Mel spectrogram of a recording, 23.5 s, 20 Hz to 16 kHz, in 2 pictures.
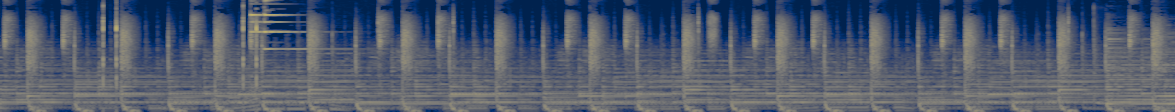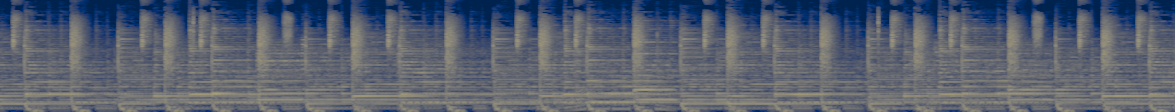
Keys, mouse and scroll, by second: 2.2 typing, 2.5 Return, 4.6 double click, 5.5 typing, 6.0 Return, 7.4-7.8 scroll up 1, 7.8 middle click, 11.3 middle click, 11.9 scroll down 1, 11.9 middle click, 16.8 scroll down 1, 17.0 middle click, 22.1 middle click, 22.3 Escape, 22.7-23.4 scroll up 1.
